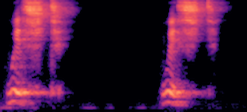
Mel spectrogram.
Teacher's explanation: sino es wish y la T junta. Wished, wished.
